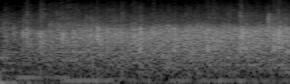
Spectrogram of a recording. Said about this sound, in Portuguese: Dá um aplauso, fique de pé.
